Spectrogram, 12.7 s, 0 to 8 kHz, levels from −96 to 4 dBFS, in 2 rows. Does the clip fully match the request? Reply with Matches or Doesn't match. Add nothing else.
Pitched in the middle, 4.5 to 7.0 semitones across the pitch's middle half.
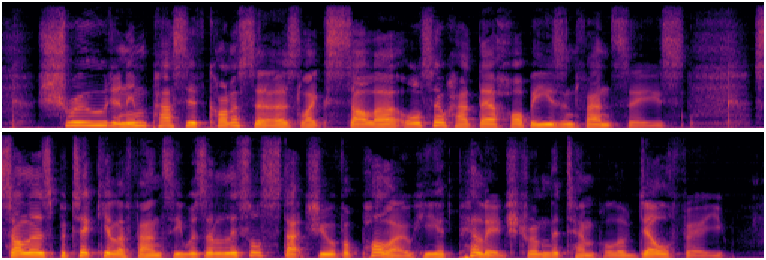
Matches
